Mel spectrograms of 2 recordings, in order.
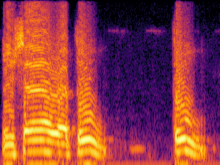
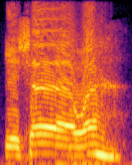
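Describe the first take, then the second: First: The word ends in a t sound with -un. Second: The word ends in an h sound. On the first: The reading continues past this word. "لكن في وصلة هتكون تاء" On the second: The reader stops on this word. "ونقف على هذه التاء التأنيث بالهاء"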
